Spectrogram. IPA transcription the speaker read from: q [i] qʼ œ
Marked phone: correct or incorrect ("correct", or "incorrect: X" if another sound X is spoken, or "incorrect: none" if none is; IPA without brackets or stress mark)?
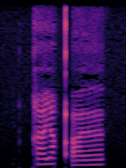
correct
